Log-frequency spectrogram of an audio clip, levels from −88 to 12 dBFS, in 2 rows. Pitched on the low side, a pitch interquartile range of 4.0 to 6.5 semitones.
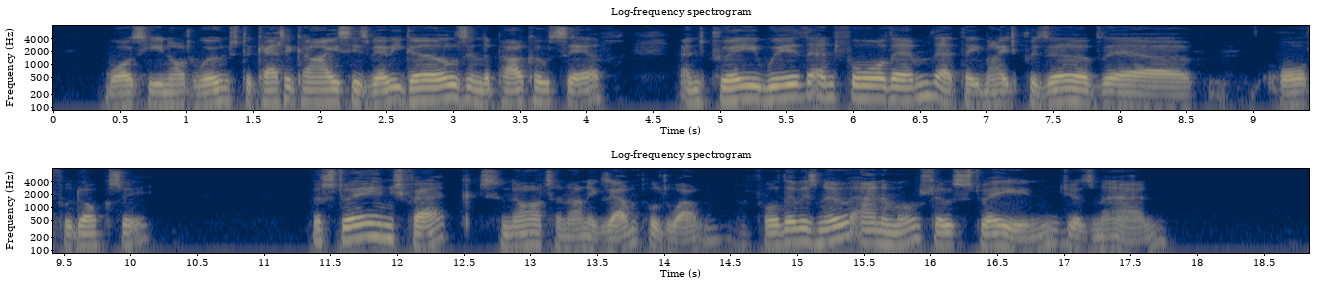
Yes: low, 125 Hz; average, 4.5 semitones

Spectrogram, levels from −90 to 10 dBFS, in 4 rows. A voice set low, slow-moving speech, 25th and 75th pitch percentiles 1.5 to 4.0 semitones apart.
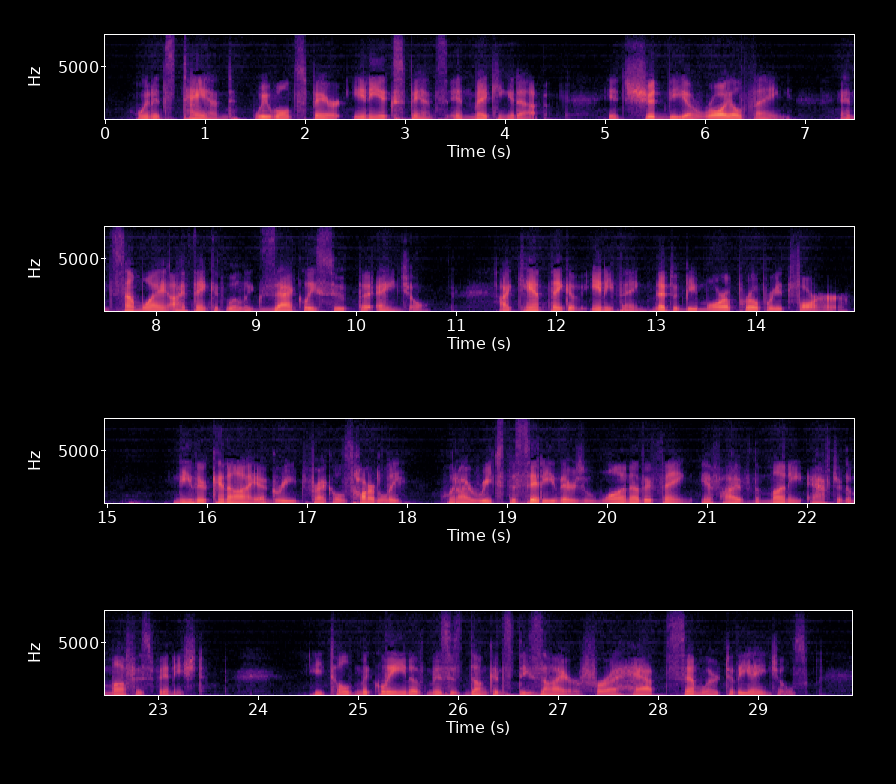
No: low, 120 Hz; average, 160 wpm; average, 3.5 semitones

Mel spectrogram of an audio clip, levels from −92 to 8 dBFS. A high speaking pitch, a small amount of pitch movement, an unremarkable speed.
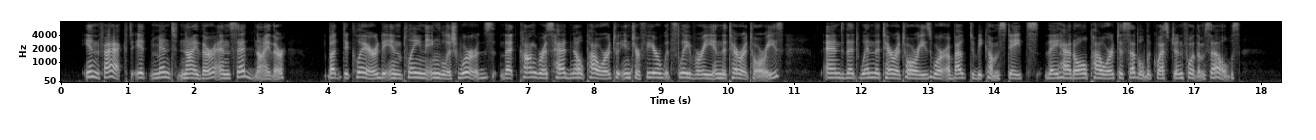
Yes: high, 210 Hz; narrow, 2.3 semitones; average, 150 wpm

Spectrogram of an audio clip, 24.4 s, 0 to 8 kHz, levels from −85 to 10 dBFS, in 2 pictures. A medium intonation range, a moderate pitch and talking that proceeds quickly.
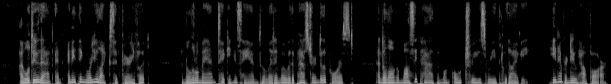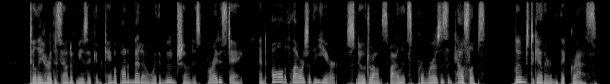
Yes: average, 3.5 semitones; medium, 170 Hz; fast, 210 wpm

